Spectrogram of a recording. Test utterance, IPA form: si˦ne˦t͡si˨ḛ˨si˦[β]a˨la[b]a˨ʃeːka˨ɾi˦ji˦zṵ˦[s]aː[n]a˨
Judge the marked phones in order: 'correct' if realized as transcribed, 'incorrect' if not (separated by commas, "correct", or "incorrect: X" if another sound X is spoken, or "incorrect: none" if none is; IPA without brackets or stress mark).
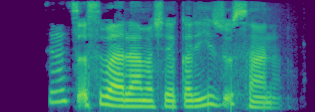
correct, incorrect: m, correct, correct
